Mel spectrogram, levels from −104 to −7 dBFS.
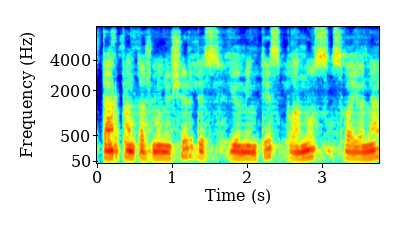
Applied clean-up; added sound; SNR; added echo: none; none; none; reverberation time 1.9 s.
